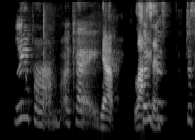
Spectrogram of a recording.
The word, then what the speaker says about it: Librorum: Librorum, how do you say that? Librum. Librorum.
